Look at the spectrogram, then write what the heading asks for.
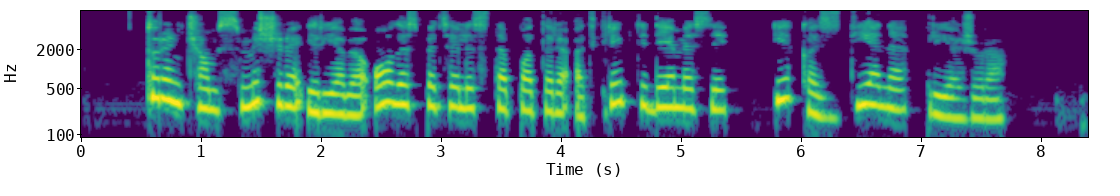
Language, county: Lithuanian, Kaunas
